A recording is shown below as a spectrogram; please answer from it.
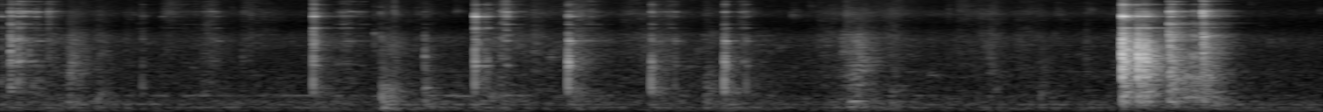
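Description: Spoons and utensils clink against pots and glassware while jaggery and turmeric go into juice, several sharp separate taps spaced out, ending in a louder clatter near the close.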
